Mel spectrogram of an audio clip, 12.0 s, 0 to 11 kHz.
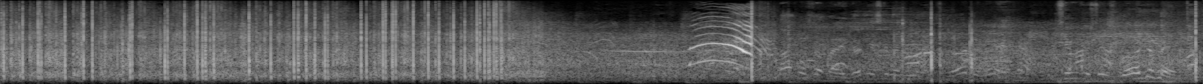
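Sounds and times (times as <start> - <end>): fireworks crackling: 0.0 - 5.9, 11.7 - 12.0.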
